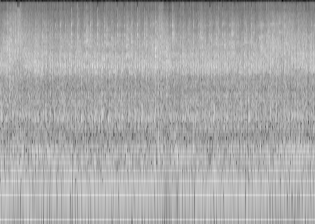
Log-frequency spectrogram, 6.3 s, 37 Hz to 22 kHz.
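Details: Swap-meet Harley Sportster Ironhead chopper with Mikuni VM38 carb, fresh plugs, cold wet day, started without choke after idle/starting circuit jetting: even, lumpy V-twin idle, steady without pops or misses; takes throttle much better, still slightly boggy at first.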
